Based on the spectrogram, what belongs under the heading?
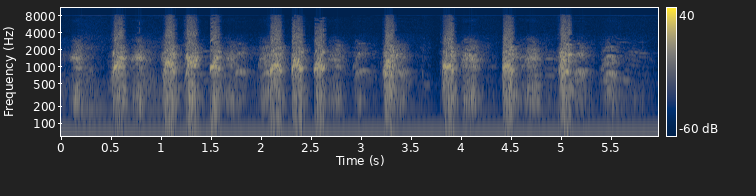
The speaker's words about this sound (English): Yeah, I'm sorry. My dogs are going crazy for some reason out there. I thought maybe the Aussie didn't fire it up. No. Something's going on out there in my other office. And my dogs are going crazy, so sorry about that,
